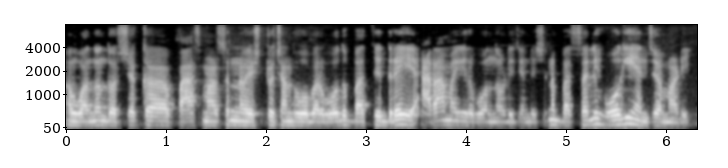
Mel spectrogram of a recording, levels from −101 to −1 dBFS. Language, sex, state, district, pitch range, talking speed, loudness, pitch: Kannada, male, Karnataka, Gulbarga, 115-125 Hz, 200 wpm, -16 LUFS, 115 Hz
